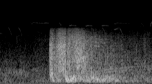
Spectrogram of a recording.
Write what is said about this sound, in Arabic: إنهم يطلقون النار علي يا صفر بيك.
